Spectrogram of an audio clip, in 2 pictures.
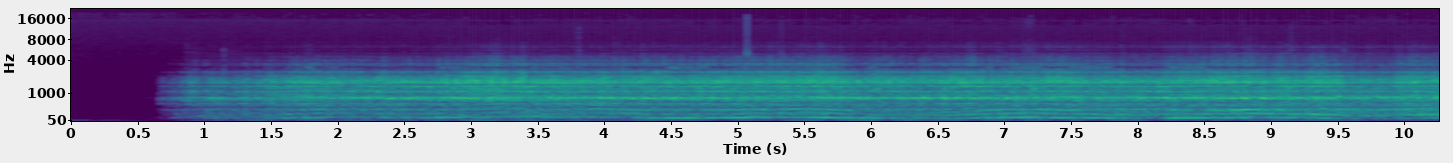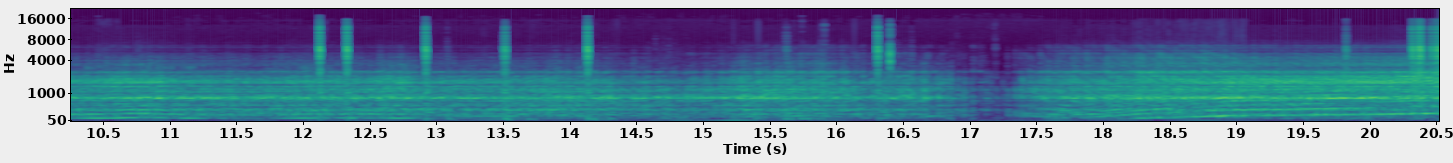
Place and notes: Roja playground, Rojas pagasts, Latvia - zipline from within
Using a contact mic to record the structure of a zipline
August 2016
